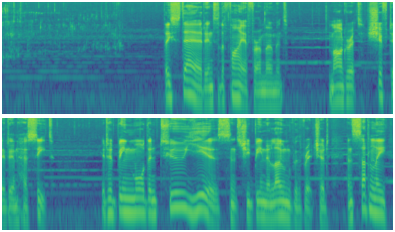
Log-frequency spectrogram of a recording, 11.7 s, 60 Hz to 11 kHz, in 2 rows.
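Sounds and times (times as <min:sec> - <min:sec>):
whisky pouring into a glass after dinner in a sitting room: 0:00.0 - 0:03.6
speech: 0:02.4 - 0:06.7, 0:07.4 - 0:11.7.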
